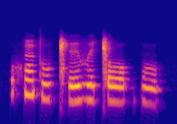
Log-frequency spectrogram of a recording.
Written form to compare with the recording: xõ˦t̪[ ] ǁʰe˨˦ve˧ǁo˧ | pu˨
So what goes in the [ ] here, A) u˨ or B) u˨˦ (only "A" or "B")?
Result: B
